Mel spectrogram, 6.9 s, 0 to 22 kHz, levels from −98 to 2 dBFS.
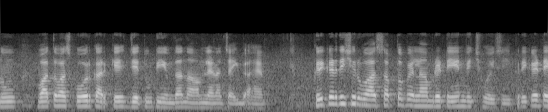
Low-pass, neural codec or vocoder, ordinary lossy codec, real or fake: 7.2 kHz; none; none; real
